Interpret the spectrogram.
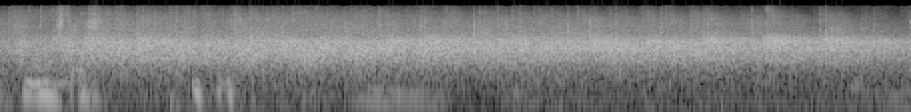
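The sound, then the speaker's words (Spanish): An audience in Zaragoza applauds steadily for several seconds, a dense, even wash of clapping with no break or swell, and a few faint voices murmur underneath near the start. “Pues yo he visto un aplauso idéntico.”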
